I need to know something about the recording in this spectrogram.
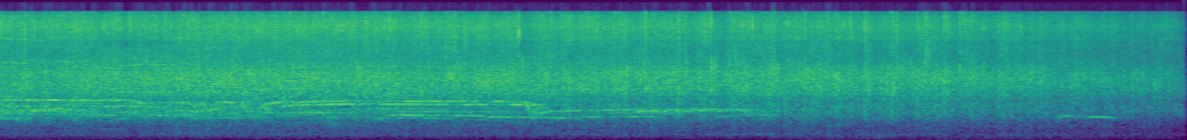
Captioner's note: applause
